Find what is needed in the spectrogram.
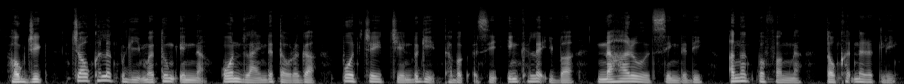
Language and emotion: Manipuri, neutral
